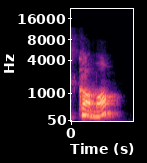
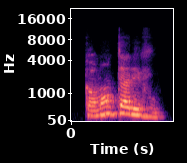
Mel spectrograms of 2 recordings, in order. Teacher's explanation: So when a word ends with a consonant and the next word is a vowel, we do the linking between that last consonant and the vowel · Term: la liaison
